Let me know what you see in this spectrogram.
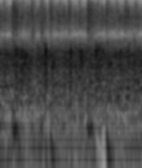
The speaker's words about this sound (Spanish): Así que os quiero pedir un aplauso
